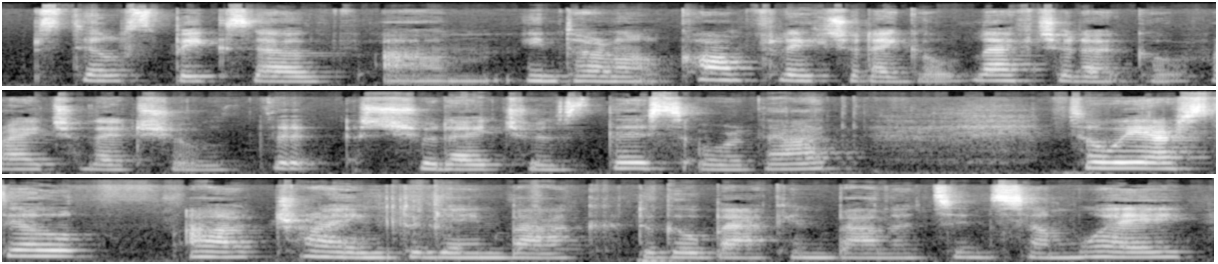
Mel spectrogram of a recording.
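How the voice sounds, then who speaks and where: Woman tarot reader, light high voice, going hoarse, rambly, slips into whispers. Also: steady tone, normal speed. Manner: rambling, many fillers, drops into whispers. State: losing her voice. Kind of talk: casual spoken tarot reading.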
